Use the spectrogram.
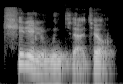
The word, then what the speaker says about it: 키릴 문자: 그래서 뭐 어떤 분은 뭐 시릴 문자라고도 발음하는 분도 계시던데 키릴 문자죠.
